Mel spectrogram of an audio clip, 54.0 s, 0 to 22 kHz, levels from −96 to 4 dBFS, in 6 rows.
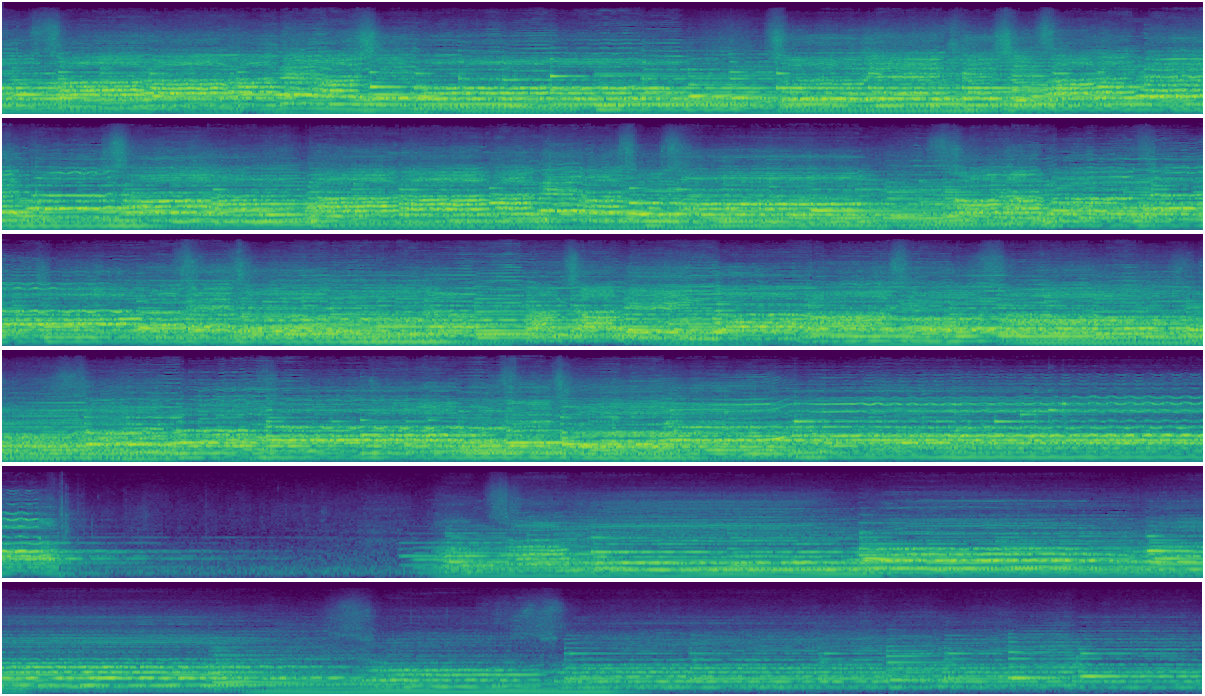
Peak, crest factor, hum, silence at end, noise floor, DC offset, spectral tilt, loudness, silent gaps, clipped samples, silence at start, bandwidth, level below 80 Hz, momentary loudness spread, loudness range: -2 dBFS; 14 dB; none; 0 s; -53 dBFS; under 0.1%; -5.5 dB/octave; -15 LUFS; none; under 0.1%; 0 s; 13.5 kHz; -44 dBFS; 12 LU; 11 LU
